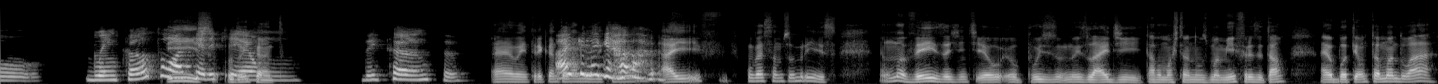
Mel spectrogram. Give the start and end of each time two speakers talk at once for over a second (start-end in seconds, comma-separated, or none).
1.6-2.9, 5.5-6.8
